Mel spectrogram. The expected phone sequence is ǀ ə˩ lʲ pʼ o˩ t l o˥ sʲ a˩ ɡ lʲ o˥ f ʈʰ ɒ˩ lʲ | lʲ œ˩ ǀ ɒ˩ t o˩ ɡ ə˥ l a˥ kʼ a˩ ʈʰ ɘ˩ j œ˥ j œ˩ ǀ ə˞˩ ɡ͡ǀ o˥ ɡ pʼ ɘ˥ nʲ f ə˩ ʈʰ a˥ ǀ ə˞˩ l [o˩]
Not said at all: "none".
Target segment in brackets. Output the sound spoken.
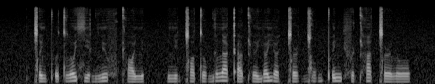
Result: o˩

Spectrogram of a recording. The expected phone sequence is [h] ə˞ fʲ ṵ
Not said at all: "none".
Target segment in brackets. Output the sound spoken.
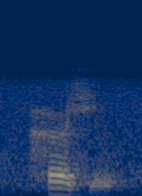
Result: h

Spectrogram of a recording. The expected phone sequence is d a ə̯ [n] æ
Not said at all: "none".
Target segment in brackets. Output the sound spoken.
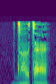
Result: t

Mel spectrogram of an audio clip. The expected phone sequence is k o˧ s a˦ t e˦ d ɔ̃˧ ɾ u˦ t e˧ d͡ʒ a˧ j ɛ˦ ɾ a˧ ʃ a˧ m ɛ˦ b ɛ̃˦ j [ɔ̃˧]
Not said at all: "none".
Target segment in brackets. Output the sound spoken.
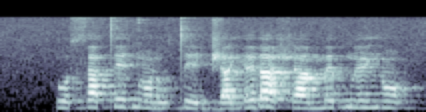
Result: ɔ̃˦˨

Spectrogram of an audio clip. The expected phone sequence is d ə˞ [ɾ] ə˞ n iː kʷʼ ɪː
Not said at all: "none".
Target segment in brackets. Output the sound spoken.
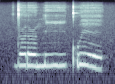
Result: ɾ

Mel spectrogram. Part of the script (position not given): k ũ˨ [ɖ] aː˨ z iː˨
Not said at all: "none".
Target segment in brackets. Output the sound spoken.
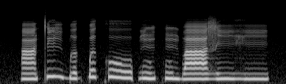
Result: b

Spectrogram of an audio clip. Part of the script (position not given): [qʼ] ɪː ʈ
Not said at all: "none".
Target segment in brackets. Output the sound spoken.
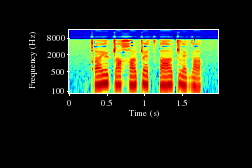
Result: qʼ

